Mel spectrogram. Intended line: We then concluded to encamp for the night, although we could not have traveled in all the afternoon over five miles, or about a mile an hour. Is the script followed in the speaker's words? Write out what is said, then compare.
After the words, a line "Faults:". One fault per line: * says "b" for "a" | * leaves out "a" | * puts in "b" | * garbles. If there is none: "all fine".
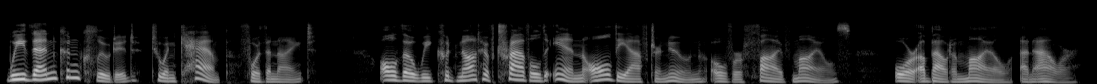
We then concluded to encamp for the night, although we could not have traveled in all the afternoon over five miles, or about a mile an hour.
Faults:
all fine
